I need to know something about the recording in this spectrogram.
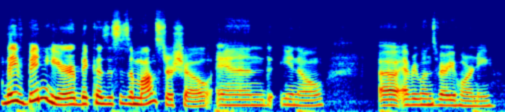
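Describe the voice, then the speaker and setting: A woman's voice: fairly low pitch, moderate pace, smooth, dry recording, clean studio sound. A woman on a livestream chatting casually about monsters and comics, laughing often and using lots of fillers. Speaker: podcast host and guest writer. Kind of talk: casual stream chat.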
